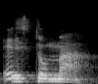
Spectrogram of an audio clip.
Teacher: escrito con una C al final. Y no se pronuncia la C final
